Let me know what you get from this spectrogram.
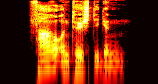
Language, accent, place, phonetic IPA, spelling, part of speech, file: German, Germany, Berlin, [ˈfaːɐ̯ʔʊnˌtʏçtɪɡn̩], fahruntüchtigen, adjective, De-fahruntüchtigen.ogg
- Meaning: inflection of fahruntüchtig: 1. strong genitive masculine/neuter singular 2. weak/mixed genitive/dative all-gender singular 3. strong/weak/mixed accusative masculine singular 4. strong dative plural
